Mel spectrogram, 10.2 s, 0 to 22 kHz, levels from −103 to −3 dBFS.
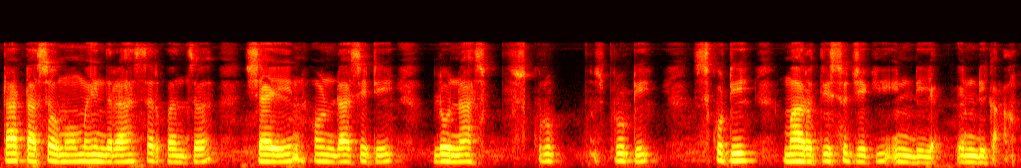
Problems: none marked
